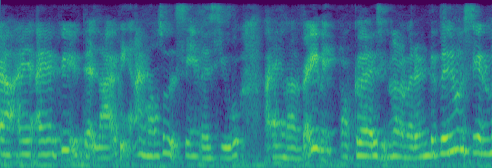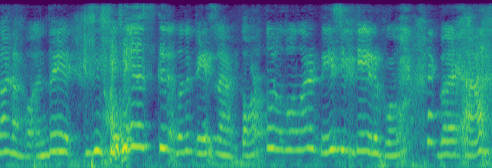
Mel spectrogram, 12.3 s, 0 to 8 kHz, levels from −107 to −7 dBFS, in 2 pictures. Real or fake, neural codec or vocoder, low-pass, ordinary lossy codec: fake; codec, 16 kHz, 2 kbps, FreqCodec, larger model; 7.2 kHz; none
